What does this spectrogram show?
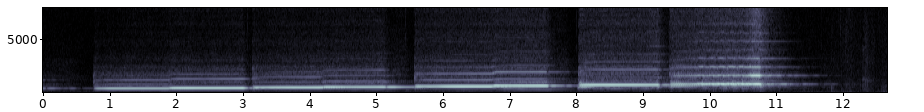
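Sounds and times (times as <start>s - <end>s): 
fujara flute playing G: 0.0s - 12.0s.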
